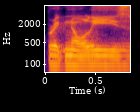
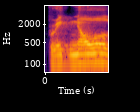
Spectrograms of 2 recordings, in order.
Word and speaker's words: Brignoli: myself familiar with doug brignoli's uh work uh although i i think the official pronunciation is doug brignol or brignol or something oh yeah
